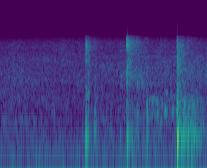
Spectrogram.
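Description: Three sharp thumps of a football being struck during play on a small-sided artificial-turf pitch, about a second apart, the third the loudest.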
